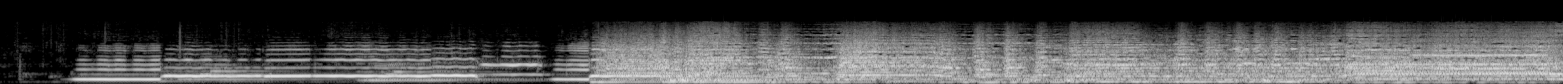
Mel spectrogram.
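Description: Orchestral music opens with sustained, layered tones over a low line, then a full loud ensemble enters around six seconds with dense strings and brass, continuing steadily to the end.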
